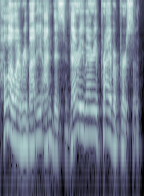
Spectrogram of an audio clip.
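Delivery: booming, loud, high showman stage voice. Acting out a person greeting an audience from a big stage, loud greeting. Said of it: "they say with a loud voice".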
